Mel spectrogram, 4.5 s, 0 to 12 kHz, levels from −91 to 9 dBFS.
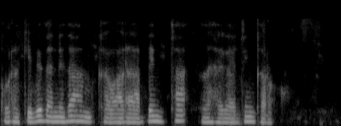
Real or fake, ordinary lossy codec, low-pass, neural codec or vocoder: fake; Opus, 16 kbps; 7.2 kHz; codec, 16 kHz, 4 kbps, FreqCodec, smaller model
